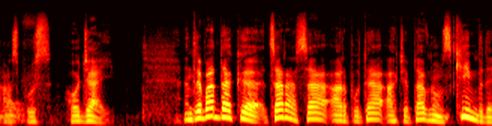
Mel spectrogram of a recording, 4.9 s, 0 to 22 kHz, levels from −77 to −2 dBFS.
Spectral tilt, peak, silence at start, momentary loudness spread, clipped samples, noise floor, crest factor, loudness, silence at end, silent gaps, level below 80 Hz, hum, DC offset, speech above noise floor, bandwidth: -5 dB/octave; -6 dBFS; 0 s; 10 LU; under 0.1%; -50 dBFS; 18 dB; -23 LUFS; 0 s; none; -64 dBFS; none; under 0.1%; 27 dB; 15.5 kHz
